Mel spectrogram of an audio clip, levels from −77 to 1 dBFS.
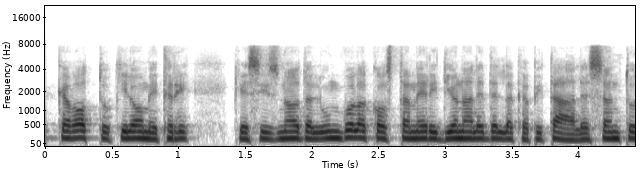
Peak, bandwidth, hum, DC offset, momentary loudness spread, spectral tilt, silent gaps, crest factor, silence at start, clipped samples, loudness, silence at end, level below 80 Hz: -2 dBFS; 8 kHz; none; under 0.1%; 6 LU; -7 dB/octave; none; 14 dB; 0.1 s; under 0.1%; -15 LUFS; 0 s; -52 dBFS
